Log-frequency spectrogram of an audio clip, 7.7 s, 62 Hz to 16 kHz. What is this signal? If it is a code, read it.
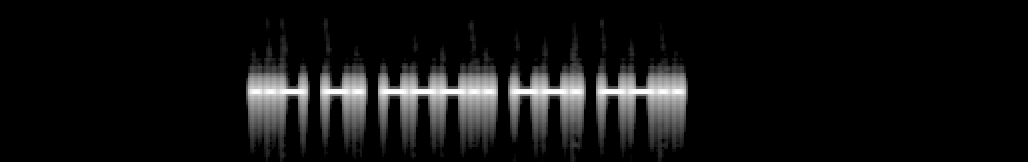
Morse code, heard as a keyed tone, about 22 wpm, 700 Hz. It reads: UN8GZ
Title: DXCC-100 Call Signs - 5 Characters - Repeated 3x - 22wpm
